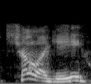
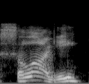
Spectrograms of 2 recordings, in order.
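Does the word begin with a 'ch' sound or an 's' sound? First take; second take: ch; s. First: The word begins with a 'ch' sound. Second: The word begins with an 's' sound. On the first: The speaker calls it right. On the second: The speaker calls it wrong.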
